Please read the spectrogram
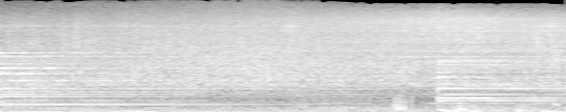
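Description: Background electronic music: a held chord under a swelling hiss, which stops about three seconds in as a new chord comes in with low beats.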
